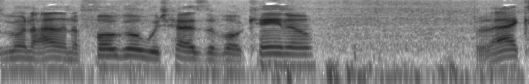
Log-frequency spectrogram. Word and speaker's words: Fogo: Fogo.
